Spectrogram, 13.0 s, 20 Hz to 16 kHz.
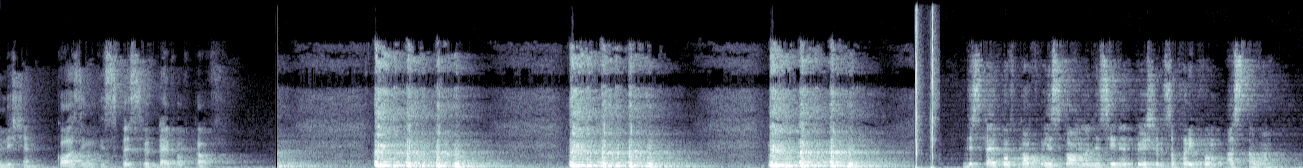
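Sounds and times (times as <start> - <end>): person coughing: 3.8 - 4.9, 5.7 - 6.8, 7.7 - 8.9.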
